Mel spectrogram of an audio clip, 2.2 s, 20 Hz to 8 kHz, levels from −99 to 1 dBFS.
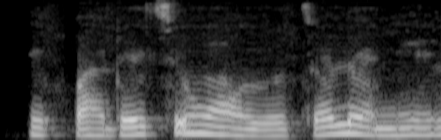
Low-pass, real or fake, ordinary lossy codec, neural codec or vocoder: none; fake; none; codec, 16 kHz, 16 kbps, FunCodec, trained on LibriTTS, 50 frames a second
